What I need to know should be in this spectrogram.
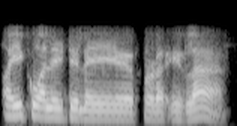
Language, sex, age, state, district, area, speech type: Kannada, male, 18-30, Karnataka, Mandya, urban, conversation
